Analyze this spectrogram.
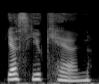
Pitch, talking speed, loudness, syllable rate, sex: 205 Hz, 180 wpm, -20 LUFS, 3.4 syllables/s, female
